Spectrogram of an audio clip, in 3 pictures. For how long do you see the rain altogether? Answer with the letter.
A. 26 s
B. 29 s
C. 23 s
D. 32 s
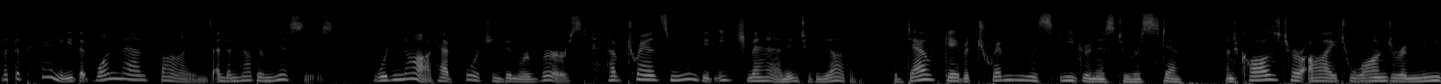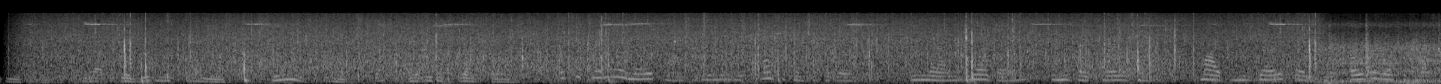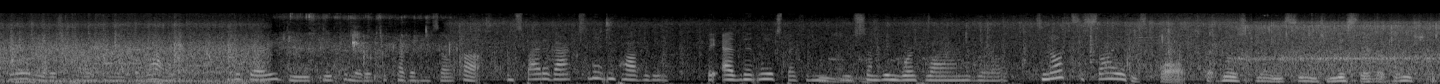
B.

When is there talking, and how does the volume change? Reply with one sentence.
The talking can be heard from 0.0 to 43.1 s, getting louder.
